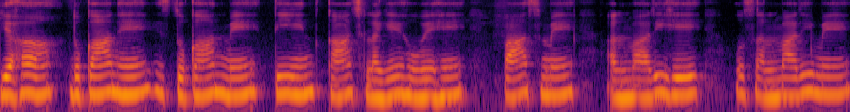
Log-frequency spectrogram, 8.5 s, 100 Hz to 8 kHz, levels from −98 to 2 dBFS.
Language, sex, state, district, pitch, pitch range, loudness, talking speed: Hindi, female, Bihar, East Champaran, 200 Hz, 195-215 Hz, -33 LUFS, 135 wpm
